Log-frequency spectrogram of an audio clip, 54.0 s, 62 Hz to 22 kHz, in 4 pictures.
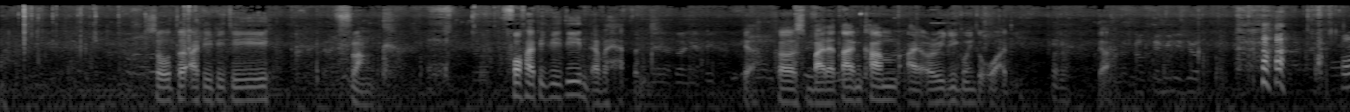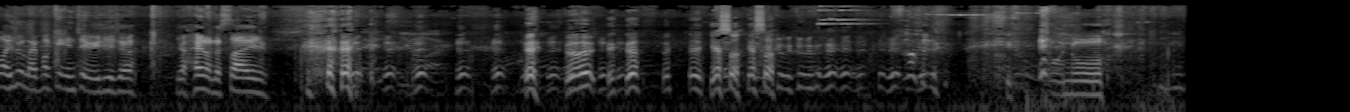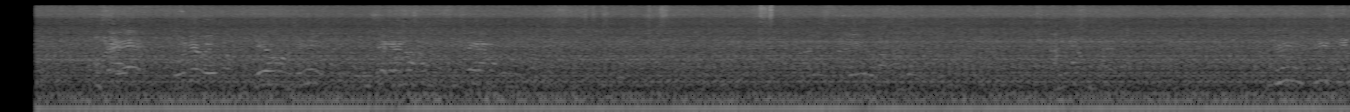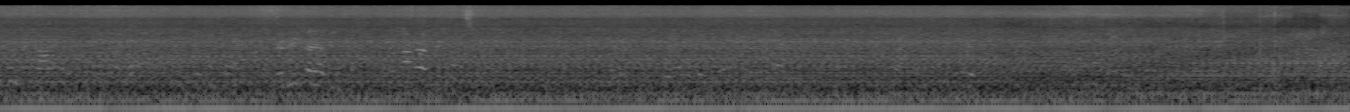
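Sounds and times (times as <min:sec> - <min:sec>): boat engine droning: 0:27.4 - 0:54.0.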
